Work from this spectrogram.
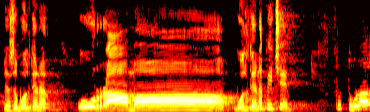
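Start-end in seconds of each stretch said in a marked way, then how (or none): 1.0-2.9 final vowel of "Rama" held long on a level note; drawn-out, sustained "Rama" as if calling someone; prolonged calling vowel. Shown as a demonstration. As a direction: call out "ओ Rama", stretching the last vowel. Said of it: "जब हम किसी को पुकारते हैं".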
